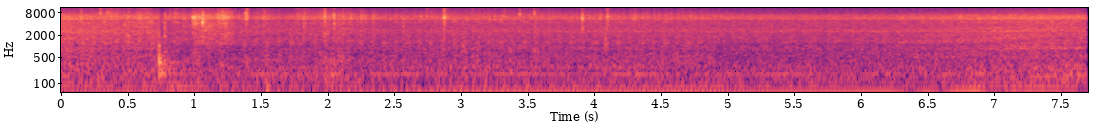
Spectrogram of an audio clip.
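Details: 2004.5 Duramax LLY diesel truck: uneven, lumpy low idle beat under steady clatter, smoothing once a little throttle is added, as owner says it levels out and idles fine; rough idle, cause not confirmed.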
